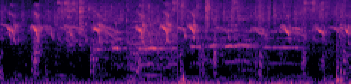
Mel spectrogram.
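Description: Birds calling in the background: a steady run of short, high, falling chirps, several a second, over a low rumble.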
